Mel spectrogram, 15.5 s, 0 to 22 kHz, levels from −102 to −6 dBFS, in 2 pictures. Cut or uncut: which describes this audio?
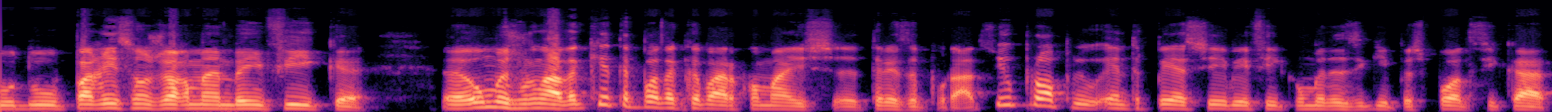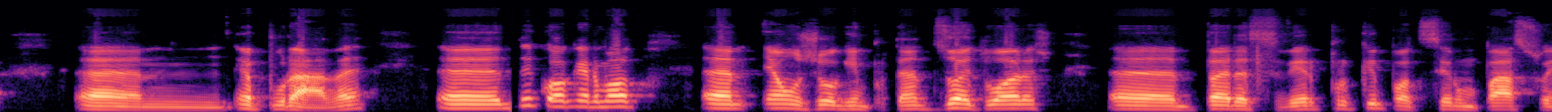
cut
